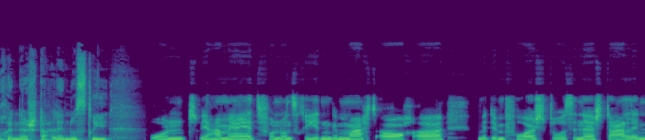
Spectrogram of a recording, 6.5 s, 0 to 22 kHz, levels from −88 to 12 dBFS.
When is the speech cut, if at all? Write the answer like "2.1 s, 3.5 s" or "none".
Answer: 1.5 s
